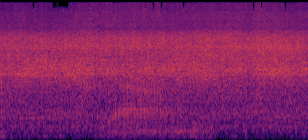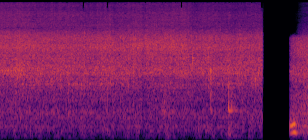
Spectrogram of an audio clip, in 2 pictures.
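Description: Chicken breast sautéing with garlic in a pan gives a steady, dense sizzle and hiss that fills the whole stretch, close and loud, with a brief cut near the end.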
